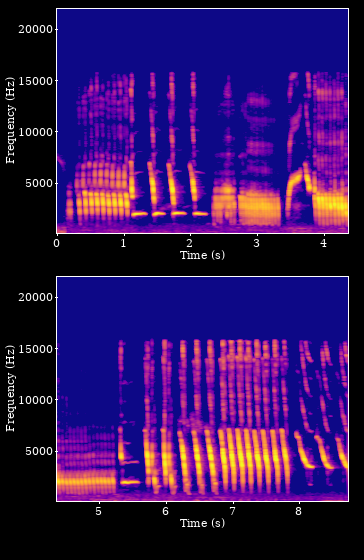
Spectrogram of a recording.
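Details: Crested canary song with rapid repeated high notes, steady whistled phrases, a dense buzzy trill held for about a second, a rolling rattle, then a quick series of steep descending sweeps.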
